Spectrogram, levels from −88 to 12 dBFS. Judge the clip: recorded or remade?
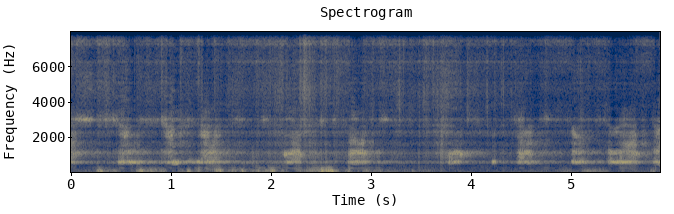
remade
